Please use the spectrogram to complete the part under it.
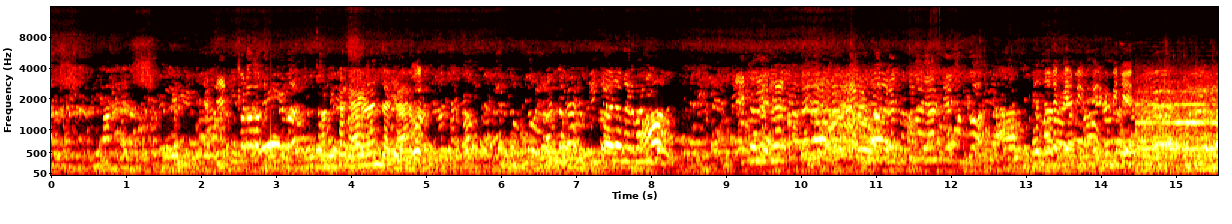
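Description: Several men talk and shout excitedly nearby.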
